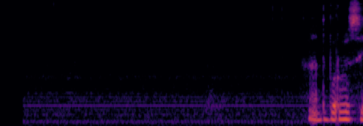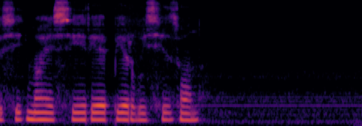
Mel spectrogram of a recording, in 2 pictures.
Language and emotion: Russian, neutral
